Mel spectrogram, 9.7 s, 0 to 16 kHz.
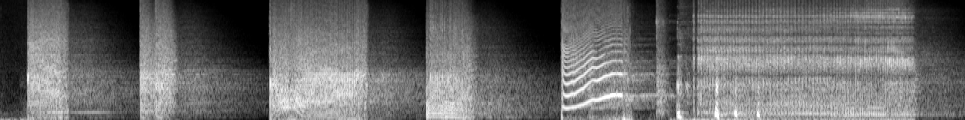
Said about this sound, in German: Du hörst das, ne? Da hat jemand sich die Mühe gemacht, 40 Minuten lang Furzgeräusche hintereinander zu schneiden.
